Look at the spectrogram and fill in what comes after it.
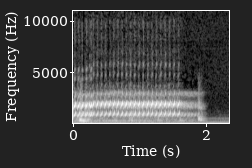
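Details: A gray treefrog in Muskoka, Ontario gives a loud, musical trill of about sixteen rapid pulses per second for roughly one and a half seconds, somewhat like a red-bellied woodpecker, followed by quiet.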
